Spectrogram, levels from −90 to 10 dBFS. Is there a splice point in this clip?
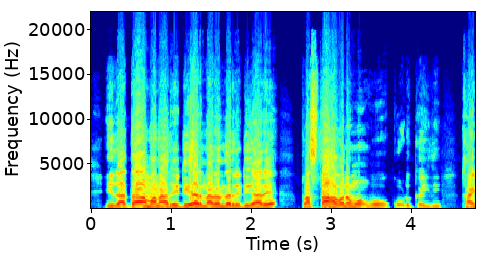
no; 0 cuts

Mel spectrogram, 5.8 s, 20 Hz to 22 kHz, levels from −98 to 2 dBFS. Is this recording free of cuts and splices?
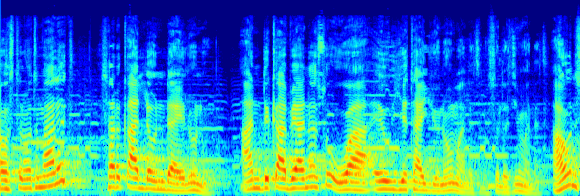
yes; 0 cuts

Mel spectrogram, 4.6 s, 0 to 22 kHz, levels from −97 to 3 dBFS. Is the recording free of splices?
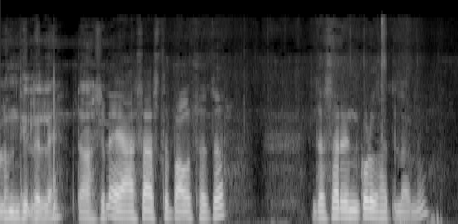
no; 1 cut; at 1.1 s

